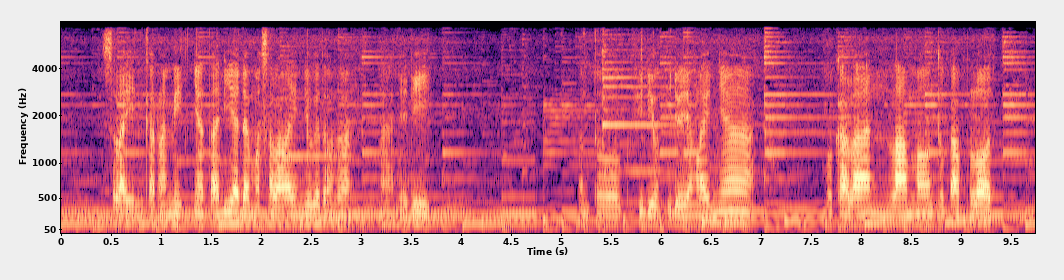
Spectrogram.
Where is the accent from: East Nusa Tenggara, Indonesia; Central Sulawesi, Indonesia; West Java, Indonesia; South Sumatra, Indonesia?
Central Sulawesi, Indonesia; Dolo Barat; Asal gue berasal dari Kota Palu, tepatnya di Kabupaten Sigi, Kecamatan Dolo Barat.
